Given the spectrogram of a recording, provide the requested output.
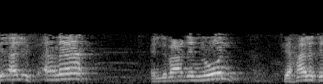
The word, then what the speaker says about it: أنا: الالف اللي بعد النون يا جماعه لها ايه؟ صفر مستدير ولا قوسين مفتوحين؟ طيب صفر مستدير ده معناه ايه؟ تكتب ولا تنطق حال الوصل، شرط لابد، انما في حال الوقف تنطق وتكتب. وانا لو هنوقف ماشي كده، لكن لو هنوصل هنقول وانا اعلمه، مش كده؟ يبقى الالف بتاعت انا اللي بعد النون ده ايه؟ تنطق وقفا لا وصلا.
